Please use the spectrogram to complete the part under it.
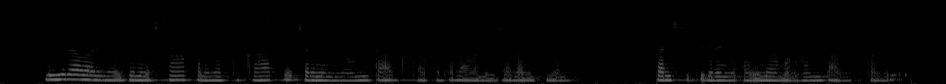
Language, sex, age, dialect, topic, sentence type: Kannada, female, 41-45, Coastal/Dakshin, agriculture, statement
